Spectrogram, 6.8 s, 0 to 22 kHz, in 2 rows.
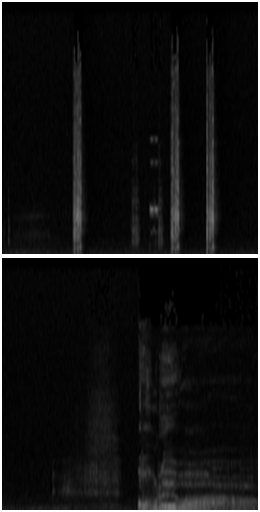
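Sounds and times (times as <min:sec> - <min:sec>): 
light handheld mirrorless camera shutter clicks: 0:00.9 - 0:01.2, 0:01.8 - 0:02.9
speech: 0:05.2 - 0:06.4.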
